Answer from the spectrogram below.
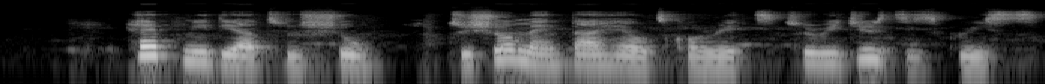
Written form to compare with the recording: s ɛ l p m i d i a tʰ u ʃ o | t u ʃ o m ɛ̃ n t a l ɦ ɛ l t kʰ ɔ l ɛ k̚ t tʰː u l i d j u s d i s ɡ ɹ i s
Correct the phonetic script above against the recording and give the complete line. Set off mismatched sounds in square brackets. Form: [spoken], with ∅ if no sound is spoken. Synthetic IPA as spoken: [h] ɛ l p m i d i a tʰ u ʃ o | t u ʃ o m ɛ̃ n t a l ɦ ɛ l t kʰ ɔ [ɹ] ɛ k̚ t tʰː u [ɹ] i d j u s d i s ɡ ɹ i s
